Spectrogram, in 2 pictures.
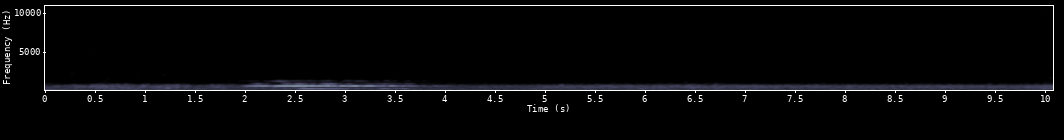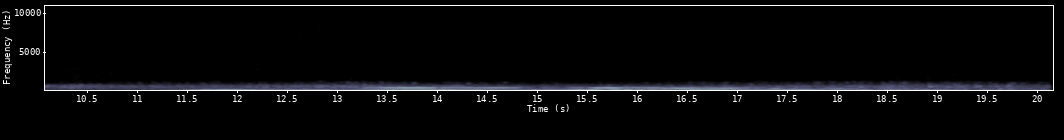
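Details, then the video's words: A short, high tonal whale cry early on, then a long quiet stretch of low rumble before a series of loud, sliding moans with rich overtones rise and fall for several seconds. "1 ora di suono delle balene"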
